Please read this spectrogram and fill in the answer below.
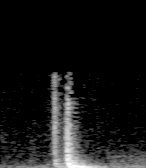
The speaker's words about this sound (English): Outside with him. And let's shut the damn door.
